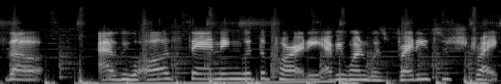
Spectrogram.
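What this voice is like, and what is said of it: Spanish accent. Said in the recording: “my Spanish accent gets in the way”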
